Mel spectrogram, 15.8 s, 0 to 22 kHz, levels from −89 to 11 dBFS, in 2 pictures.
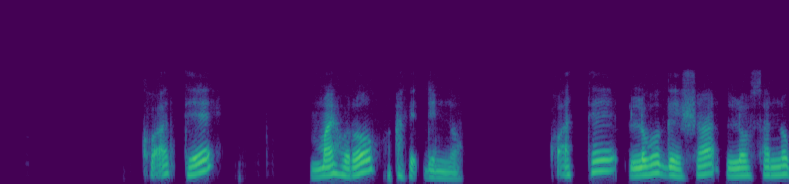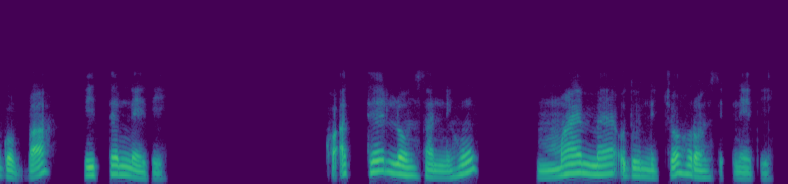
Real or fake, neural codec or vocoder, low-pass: real; none; 5.4 kHz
